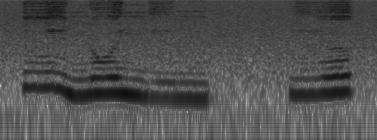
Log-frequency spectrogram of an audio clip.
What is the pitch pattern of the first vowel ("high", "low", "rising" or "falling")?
falling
